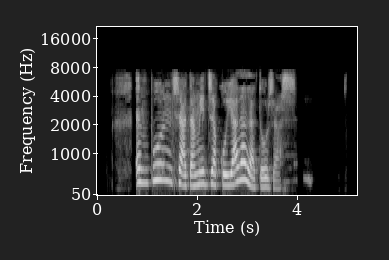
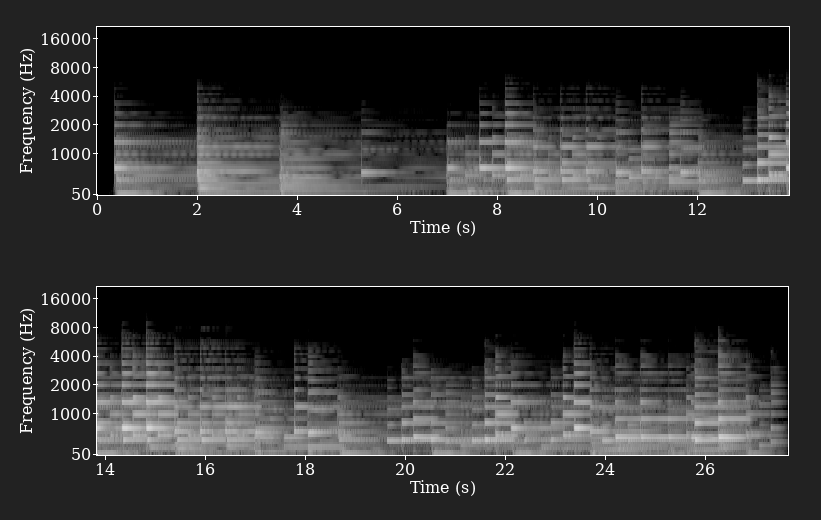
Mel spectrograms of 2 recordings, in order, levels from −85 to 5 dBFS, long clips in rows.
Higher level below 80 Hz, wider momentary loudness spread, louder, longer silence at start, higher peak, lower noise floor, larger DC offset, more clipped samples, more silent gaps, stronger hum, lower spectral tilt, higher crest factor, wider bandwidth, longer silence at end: second, -68 dBFS vs -44 dBFS; second, 11 LU vs 17 LU; first, -16 LUFS vs -23 LUFS; about the same, 0.4 s vs 0.35 s; about the same, -2 dBFS vs -2 dBFS; second, -38 dBFS vs -51 dBFS; neither; neither; first, 0.71-0.75 s, 4.04-4.11 s vs none; neither; second, -1.5 dB/octave vs -8 dB/octave; about the same, 18 dB vs 20 dB; about the same, 7.8 kHz vs 7.4 kHz; first, 0.95 s vs 0.1 s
